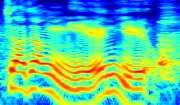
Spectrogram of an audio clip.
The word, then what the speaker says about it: 짜장면: 장을 볶아서 먹는 면이다 해서 작장면이 뭐 자기들 발음은 짜장면이에요.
